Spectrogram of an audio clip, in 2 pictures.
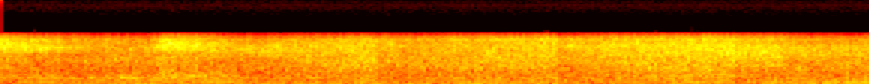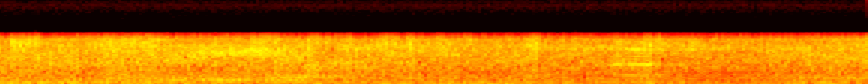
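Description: Car engine idling steadily, under a constant outdoor noise.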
